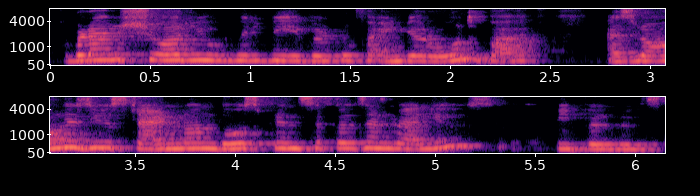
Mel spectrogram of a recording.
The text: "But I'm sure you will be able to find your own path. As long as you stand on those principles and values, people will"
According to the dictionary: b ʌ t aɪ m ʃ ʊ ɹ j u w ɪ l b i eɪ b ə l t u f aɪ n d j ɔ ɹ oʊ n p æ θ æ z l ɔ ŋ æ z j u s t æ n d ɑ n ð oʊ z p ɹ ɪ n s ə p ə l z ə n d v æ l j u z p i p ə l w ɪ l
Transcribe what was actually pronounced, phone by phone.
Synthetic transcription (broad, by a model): b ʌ t aɪ m ʃ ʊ ɹ j u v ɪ l b i eɪ b ə l t u f aɪ n d j ɔ ɹ oʊ n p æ t æ z l ɔ ŋ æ z j u s t æ n d ɑ n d oʊ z p ɹ ɪ n s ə p ə l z ə n d v æ l j u z p i p ə l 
